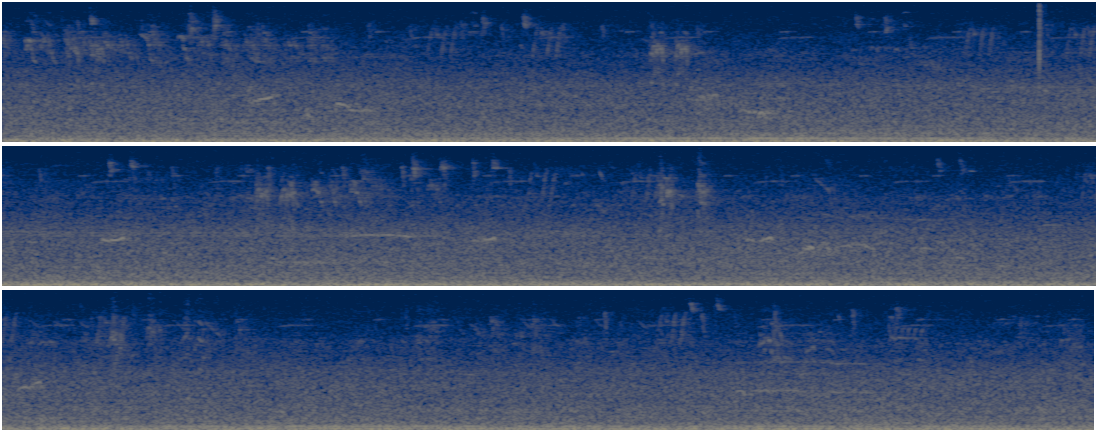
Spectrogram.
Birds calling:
Social Flycatcher (Myiozetetes similis), Orange-fronted Parakeet (Eupsittula canicularis)

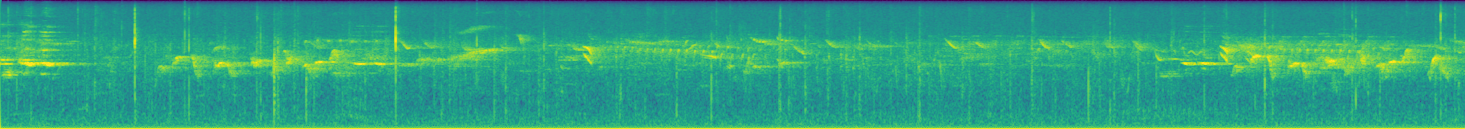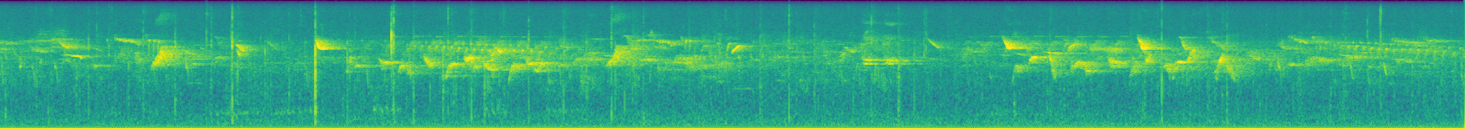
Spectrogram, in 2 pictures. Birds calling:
Warbling White-eye (Zosterops japonicus), Apapane (Himatione sanguinea), Hawaii Amakihi (Chlorodrepanis virens), Iiwi (Drepanis coccinea), Red-billed Leiothrix (Leiothrix lutea), Hawaii Creeper (Loxops mana)

